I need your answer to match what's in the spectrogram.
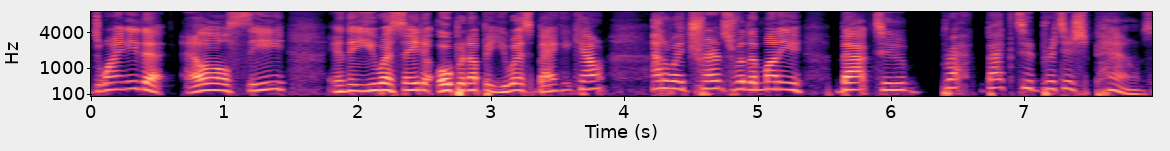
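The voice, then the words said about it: Put-on accent. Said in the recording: “sorry for that accent.”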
